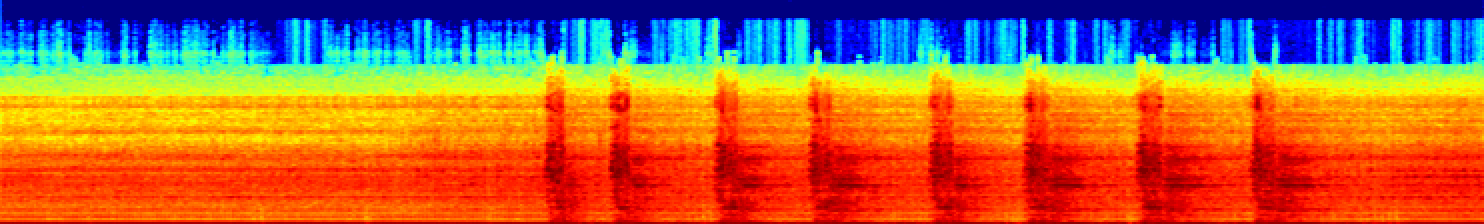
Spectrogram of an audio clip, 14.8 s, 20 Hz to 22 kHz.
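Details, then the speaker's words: 2000 Yamaha TTR90 single-cylinder dirt bike, first start after carburetor refitted, possibly on reserve fuel: quick steady idle, then a string of throttle blips; idling too high from a sticking choke and misadjusted idle screw, carb suspected dirty, dripping fuel. "there we go it's idling a little bit fast well spray a little carb clean OD we can feel too that carb must be"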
